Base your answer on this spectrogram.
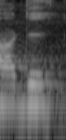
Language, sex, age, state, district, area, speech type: Hindi, male, 45-60, Rajasthan, Jodhpur, urban, read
